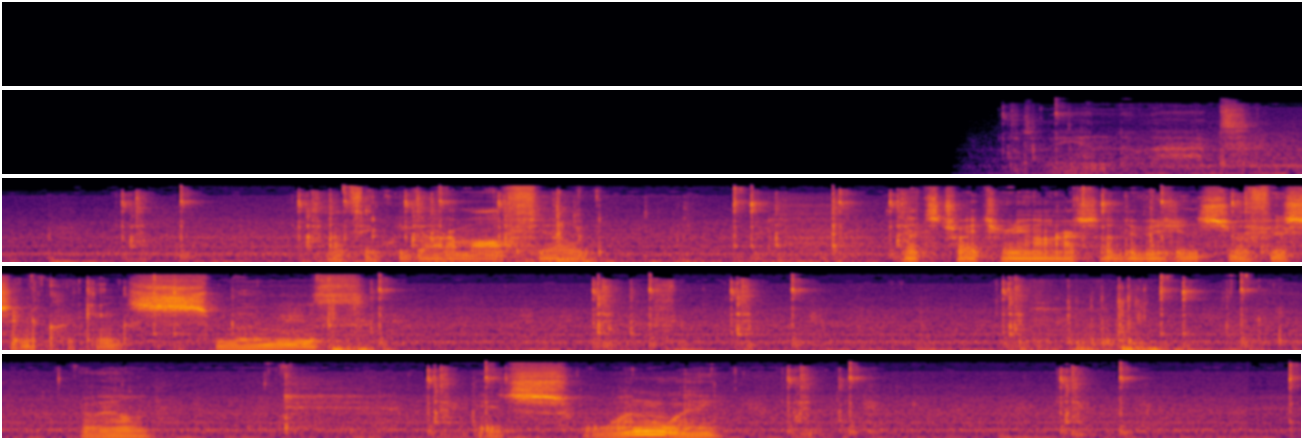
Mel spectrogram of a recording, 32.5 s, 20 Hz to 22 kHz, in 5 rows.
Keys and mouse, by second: 0.1 click, 0.1 a, 0.6 click, 0.8 ctrl+f, 1.1 a, 2.1 click, 2.4 ctrl+f, 2.6 click, 2.7 a, 3.1 click, 3.3 ctrl+f, 3.6 a, 4.4 click, 4.6 ctrl+f, 4.8 a, 5.6 click, 5.8 ctrl+f, 6.0 a, 6.9 click, 7.0 middle click, 7.1 ctrl+f, 7.1 click, 7.3 a, 8.2 click, 8.3 ctrl+f, 8.8 a, 9.0 right click, 9.1 click, 9.3 ctrl+f, 9.6 a, 10.0 click, 10.2 ctrl+f, 10.4 a, 16.1 Tab, 18.7-20.4 drag, 20.6-22.3 drag, 21.5 a, 22.3-22.7 middle drag, 25.3 ctrl+s.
